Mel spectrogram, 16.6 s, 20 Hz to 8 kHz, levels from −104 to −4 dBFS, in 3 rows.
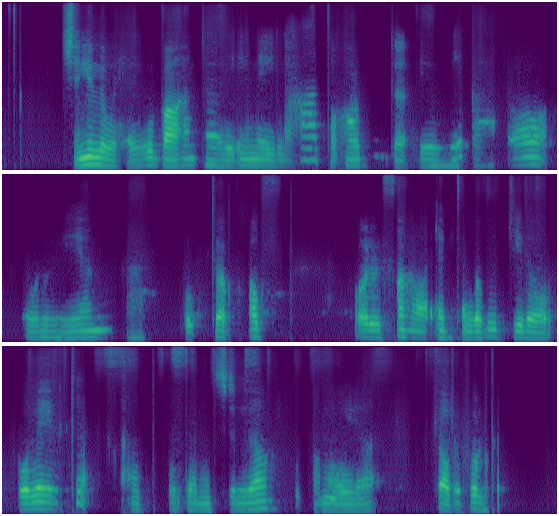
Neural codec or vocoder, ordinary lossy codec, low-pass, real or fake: codec, 16 kHz, 0.5 kbps, X-Codec, HuBERT features, trained on general audio; none; none; fake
